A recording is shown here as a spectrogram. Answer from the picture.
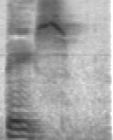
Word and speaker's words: bass: bass drum I remember the word bass looks like bass but a bass is a fish it doesn't belong in music class so we use it as an Italian word and we pronounce it bass we're almost done up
